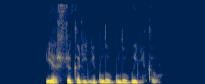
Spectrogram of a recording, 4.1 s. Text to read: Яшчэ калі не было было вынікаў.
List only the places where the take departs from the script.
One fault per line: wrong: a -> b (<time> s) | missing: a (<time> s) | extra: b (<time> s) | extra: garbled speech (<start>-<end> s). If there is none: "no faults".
no faults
